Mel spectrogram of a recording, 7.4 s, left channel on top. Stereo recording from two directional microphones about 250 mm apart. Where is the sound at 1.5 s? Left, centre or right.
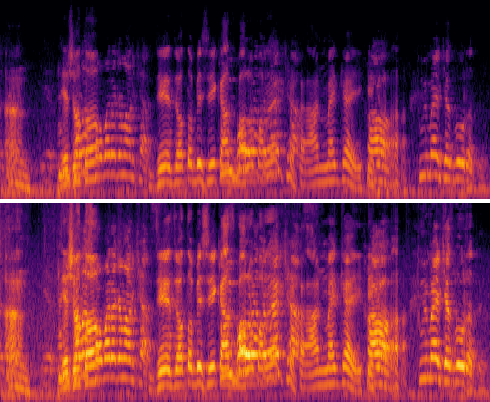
Right.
